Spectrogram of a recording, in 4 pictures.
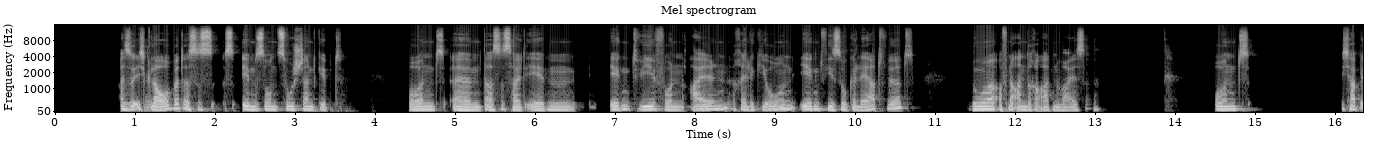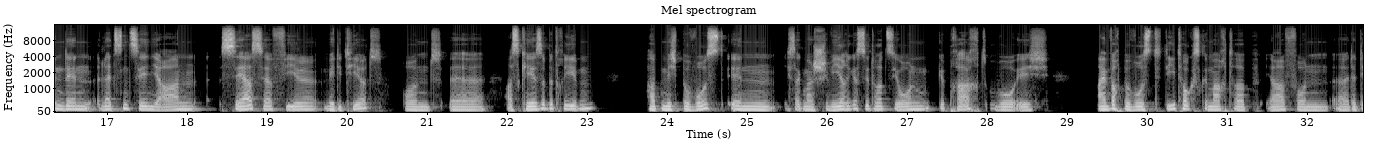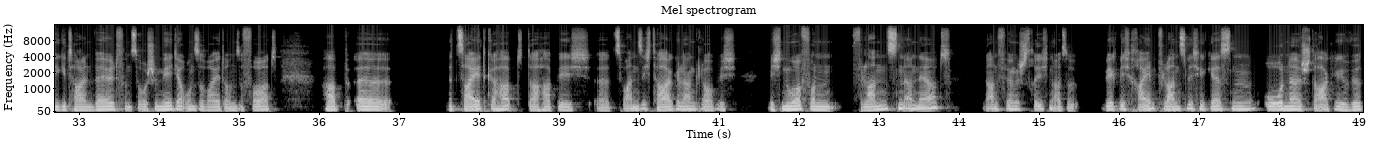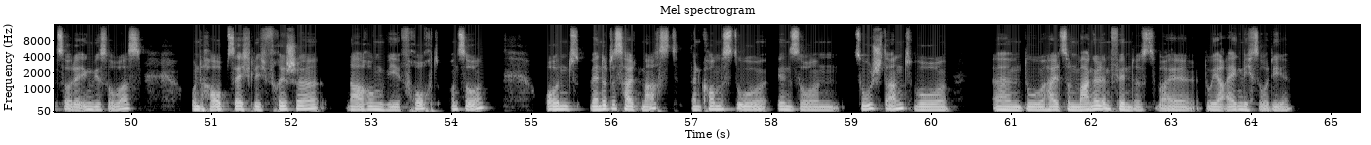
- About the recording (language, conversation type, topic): German, advice, Wie kann ich alte Muster loslassen und ein neues Ich entwickeln?
- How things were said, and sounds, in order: none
